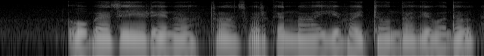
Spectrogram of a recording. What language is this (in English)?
Dogri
